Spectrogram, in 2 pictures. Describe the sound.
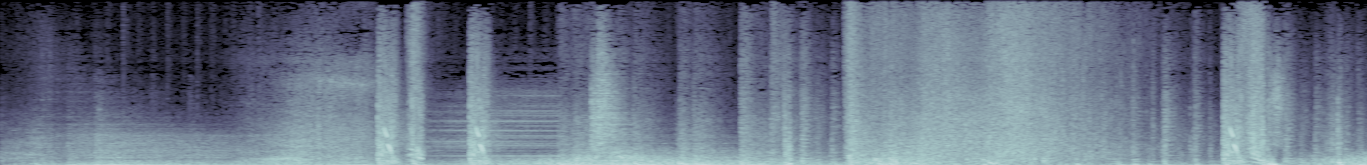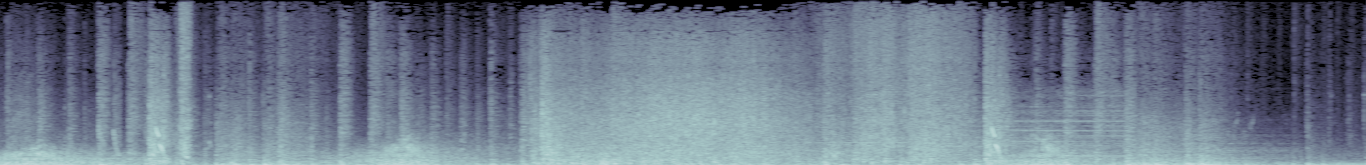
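Rifle gunshots as a man fires on guards one after another, sending them into the water below; many sharp, loud cracks punctuate a dense, continuous background throughout.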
